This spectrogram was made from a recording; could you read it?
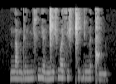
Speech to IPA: n a˧ m d e˧ m nʲ e˦ x nʲ ɜ˨ ŋ͡ǁ i˦ ʃ m ɜ˦ sʲ ə˧ ʃ ǁ i˦ ɡ i˧ n ə˦ ǃʼ i˨ m

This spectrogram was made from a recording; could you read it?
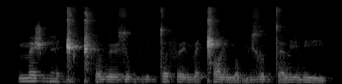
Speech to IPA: m ɛ ʒ bʱ ɛ ɡ͡ǁ u ǁʰ o ð ø z u bʱ i ɡ t ʊ f ø ɪ̯ m ɛ ǁ ɔ ɪ̯ m o b i ɣ ʊ ɡ t ɜ l i l i

